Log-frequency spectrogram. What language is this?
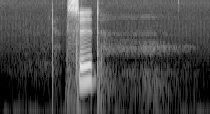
Swedish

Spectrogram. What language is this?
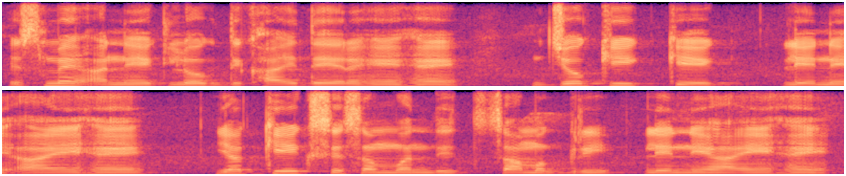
Hindi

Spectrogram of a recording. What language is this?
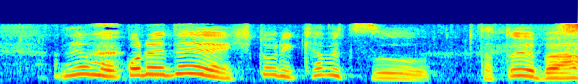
Japanese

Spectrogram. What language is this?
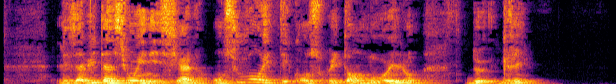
French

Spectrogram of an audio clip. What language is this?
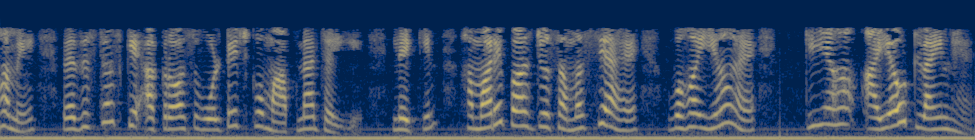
Hindi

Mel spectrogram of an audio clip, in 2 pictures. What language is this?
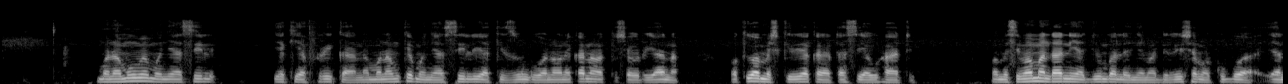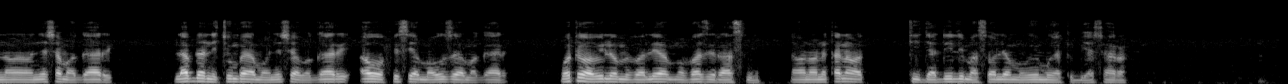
Swahili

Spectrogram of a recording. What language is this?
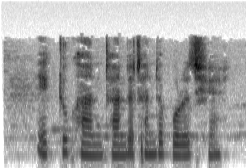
Bangla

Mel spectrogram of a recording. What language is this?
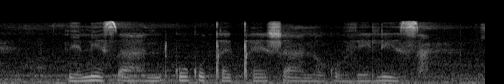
Xhosa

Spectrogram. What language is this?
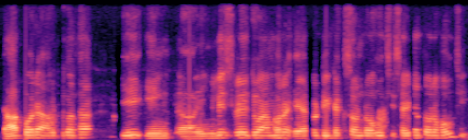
Odia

